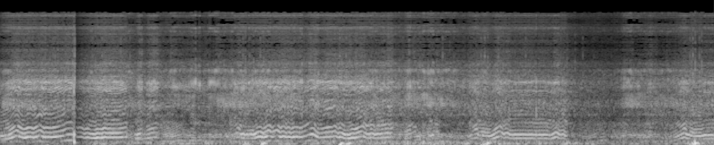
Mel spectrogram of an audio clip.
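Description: Motocross bike engine heard on board, revving up and falling back again and again as the throttle is worked along the track, with wind rush over the microphone. The revs drop off briefly about a second in and again shortly before the end.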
